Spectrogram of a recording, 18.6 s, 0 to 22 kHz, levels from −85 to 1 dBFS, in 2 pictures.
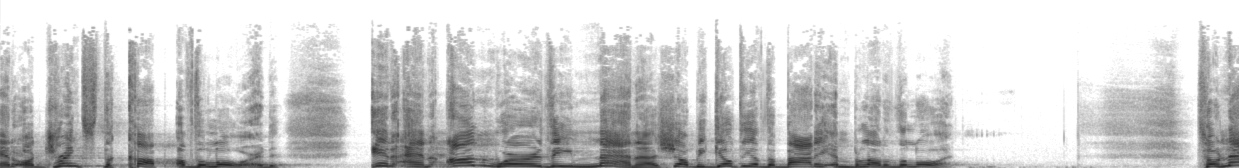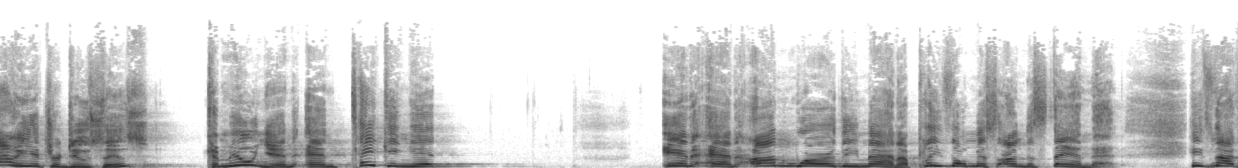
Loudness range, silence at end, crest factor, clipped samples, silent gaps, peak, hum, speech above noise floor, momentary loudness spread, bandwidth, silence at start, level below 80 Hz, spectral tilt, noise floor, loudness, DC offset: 4 LU; 0 s; 16 dB; under 0.1%; none; -2 dBFS; none; 45 dB; 10 LU; 18.5 kHz; 0 s; -62 dBFS; -3 dB/octave; -63 dBFS; -18 LUFS; under 0.1%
